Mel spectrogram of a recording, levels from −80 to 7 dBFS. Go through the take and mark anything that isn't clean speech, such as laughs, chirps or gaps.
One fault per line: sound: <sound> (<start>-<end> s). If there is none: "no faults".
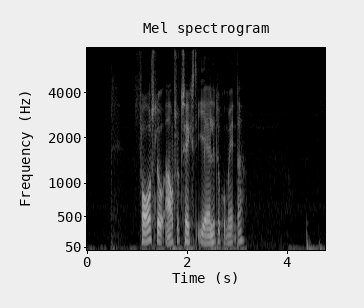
no faults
